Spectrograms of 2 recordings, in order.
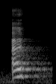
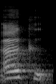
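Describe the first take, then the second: First: The final k is released with only breath. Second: The final k bounces into a short e vowel. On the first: The speaker calls it right. "Ha, gitu" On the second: The speaker calls it wrong. "itu ada lantunan. Ada E kan"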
